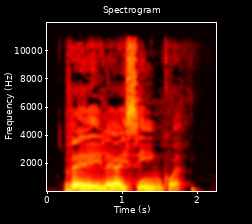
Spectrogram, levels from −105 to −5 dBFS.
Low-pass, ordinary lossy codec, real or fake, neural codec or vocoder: 10.8 kHz; MP3, 96 kbps; fake; vocoder, 24 kHz, 100 mel bands, Vocos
